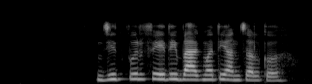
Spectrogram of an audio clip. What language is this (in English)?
Nepali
